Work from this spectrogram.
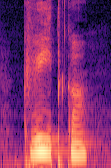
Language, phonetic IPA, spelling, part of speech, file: Ukrainian, [ˈkʋʲitkɐ], квітка, noun, Uk-квітка.ogg
- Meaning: flower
